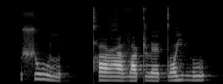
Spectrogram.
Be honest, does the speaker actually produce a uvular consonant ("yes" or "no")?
yes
